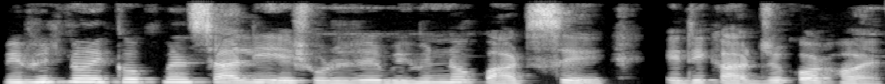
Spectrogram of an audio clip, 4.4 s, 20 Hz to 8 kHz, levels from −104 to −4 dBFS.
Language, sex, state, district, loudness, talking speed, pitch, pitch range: Bengali, female, West Bengal, North 24 Parganas, -16 LUFS, 135 wpm, 210 Hz, 190-235 Hz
